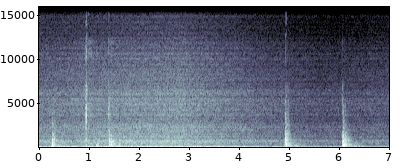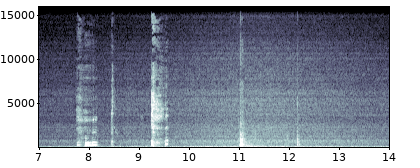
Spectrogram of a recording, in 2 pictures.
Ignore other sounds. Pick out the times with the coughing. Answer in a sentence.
You can hear the coughing from 0.9 to 1.4 s and from 7.8 to 9.6 s.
